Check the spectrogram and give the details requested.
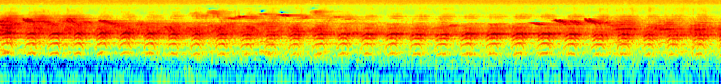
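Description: A hornbill gives a long run of nasal, cackling notes, about three a second, like harsh laughter. Faint high chirps from other birds sound behind it.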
